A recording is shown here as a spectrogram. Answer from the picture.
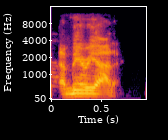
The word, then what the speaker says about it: Mariota: So I didn't know that Moriata? Is that how we say his name? – Yeah, Mariota.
